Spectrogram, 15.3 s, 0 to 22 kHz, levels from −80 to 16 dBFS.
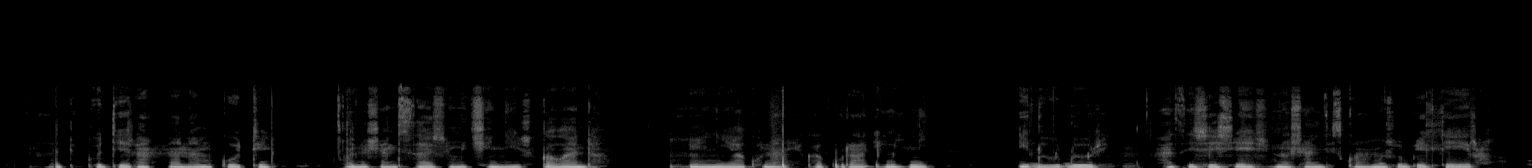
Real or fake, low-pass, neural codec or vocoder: real; 10.8 kHz; none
